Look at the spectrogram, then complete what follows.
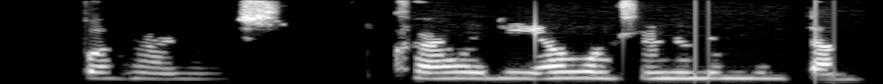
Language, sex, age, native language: Icelandic, male, 13, Polish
